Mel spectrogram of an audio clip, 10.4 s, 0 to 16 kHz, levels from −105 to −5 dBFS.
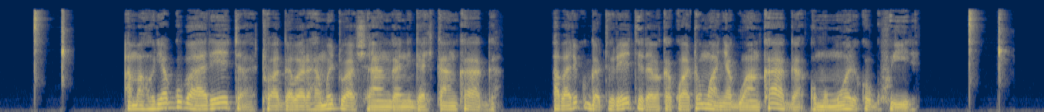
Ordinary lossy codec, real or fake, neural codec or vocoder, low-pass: MP3, 48 kbps; real; none; 14.4 kHz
